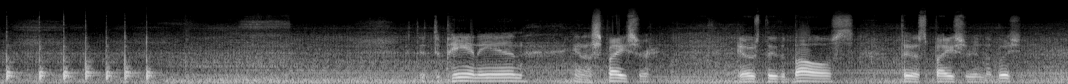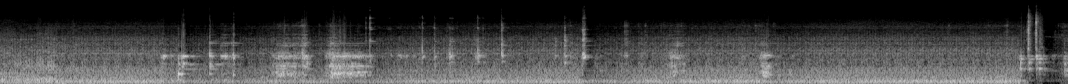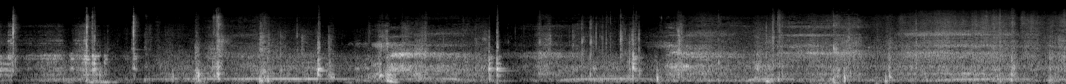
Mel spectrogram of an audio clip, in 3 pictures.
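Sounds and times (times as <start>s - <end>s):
metal clanks and knocks: 0.0s - 1.7s, 12.2s - 18.7s, 20.8s - 25.5s, 26.2s - 26.6s, 27.2s - 28.2s
excavator diesel engine running: 0.0s - 32.0s.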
